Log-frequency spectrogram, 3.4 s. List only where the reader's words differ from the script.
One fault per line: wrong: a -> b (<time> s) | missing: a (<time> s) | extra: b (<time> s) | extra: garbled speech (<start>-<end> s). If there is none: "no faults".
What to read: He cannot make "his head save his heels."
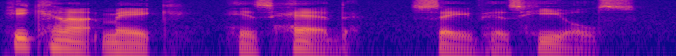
no faults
